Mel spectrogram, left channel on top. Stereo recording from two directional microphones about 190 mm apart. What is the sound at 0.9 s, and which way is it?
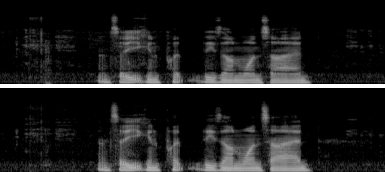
Speech, 40° right (ahead or behind).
